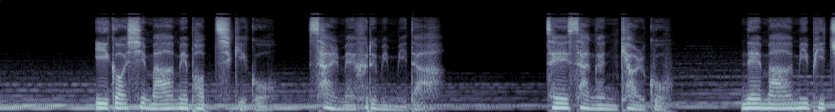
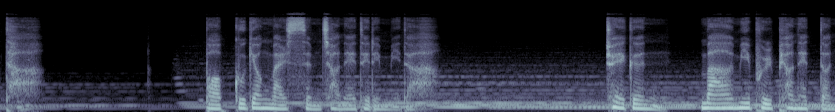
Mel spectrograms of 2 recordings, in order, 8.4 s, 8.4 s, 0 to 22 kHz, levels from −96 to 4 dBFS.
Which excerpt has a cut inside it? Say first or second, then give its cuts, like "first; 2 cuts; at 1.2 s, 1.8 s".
first; 1 cut; at 0.9 s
